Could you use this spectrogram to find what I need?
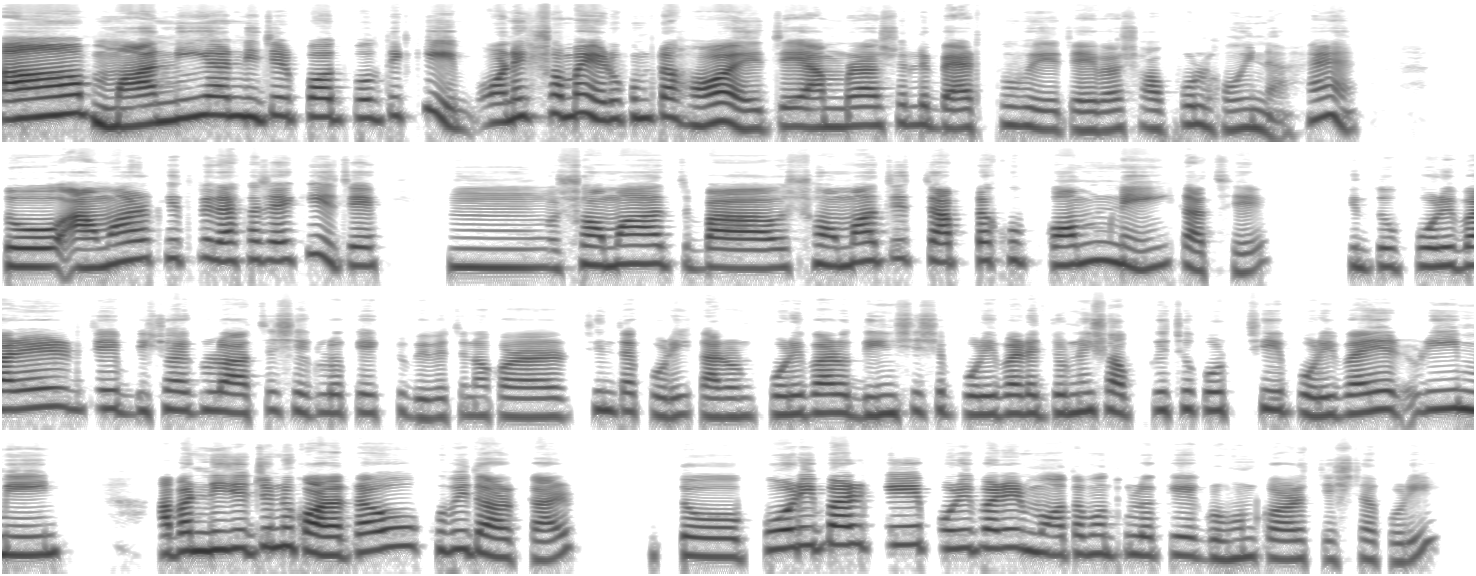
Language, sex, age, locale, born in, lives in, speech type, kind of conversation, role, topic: Bengali, female, 25-29, bn-BD, Bangladesh, Bangladesh, conversation, podcast, guest, ভালো-মন্দ ভেবে আপনি কীভাবে চূড়ান্ত সিদ্ধান্ত নেন?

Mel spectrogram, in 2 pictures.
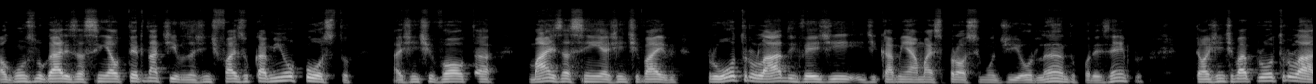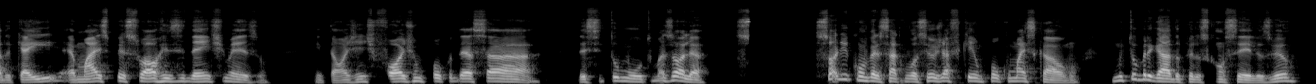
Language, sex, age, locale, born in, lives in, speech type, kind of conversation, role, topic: Portuguese, male, 50-54, pt-BR, Brazil, United States, conversation, advice, user, Como posso controlar a ansiedade ao visitar lugares desconhecidos?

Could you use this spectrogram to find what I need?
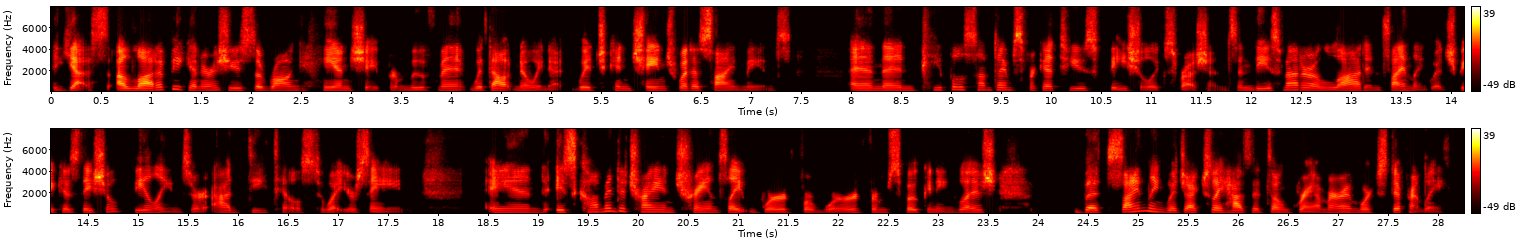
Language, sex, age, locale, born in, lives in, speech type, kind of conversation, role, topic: English, female, 45-49, en-US, United States, United States, read, expert-assistant, expert, What are the benefits of learning sign language?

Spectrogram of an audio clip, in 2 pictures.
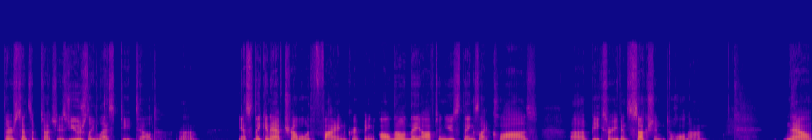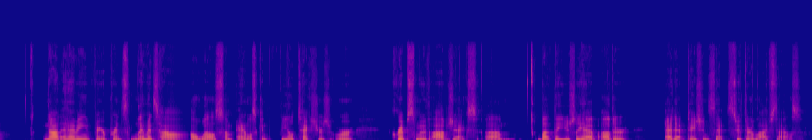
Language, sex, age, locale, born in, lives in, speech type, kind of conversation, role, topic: English, male, 30-34, en-US, United States, United States, read, expert-assistant, expert, Why do humans have fingerprints?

